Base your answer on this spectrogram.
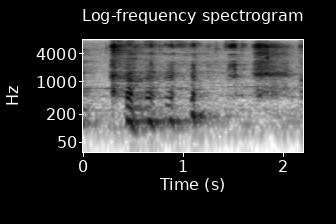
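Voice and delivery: a burst of breathy high laughter; nervous laugh. Real, not acted. Laughing while telling a friend about the ghosts. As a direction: laugh it off, half embarrassed.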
